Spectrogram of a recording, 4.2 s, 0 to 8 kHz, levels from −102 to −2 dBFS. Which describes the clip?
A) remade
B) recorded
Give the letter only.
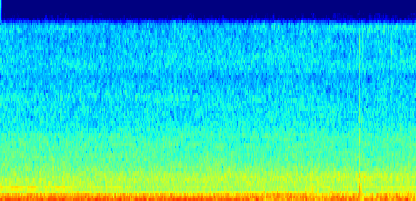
B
